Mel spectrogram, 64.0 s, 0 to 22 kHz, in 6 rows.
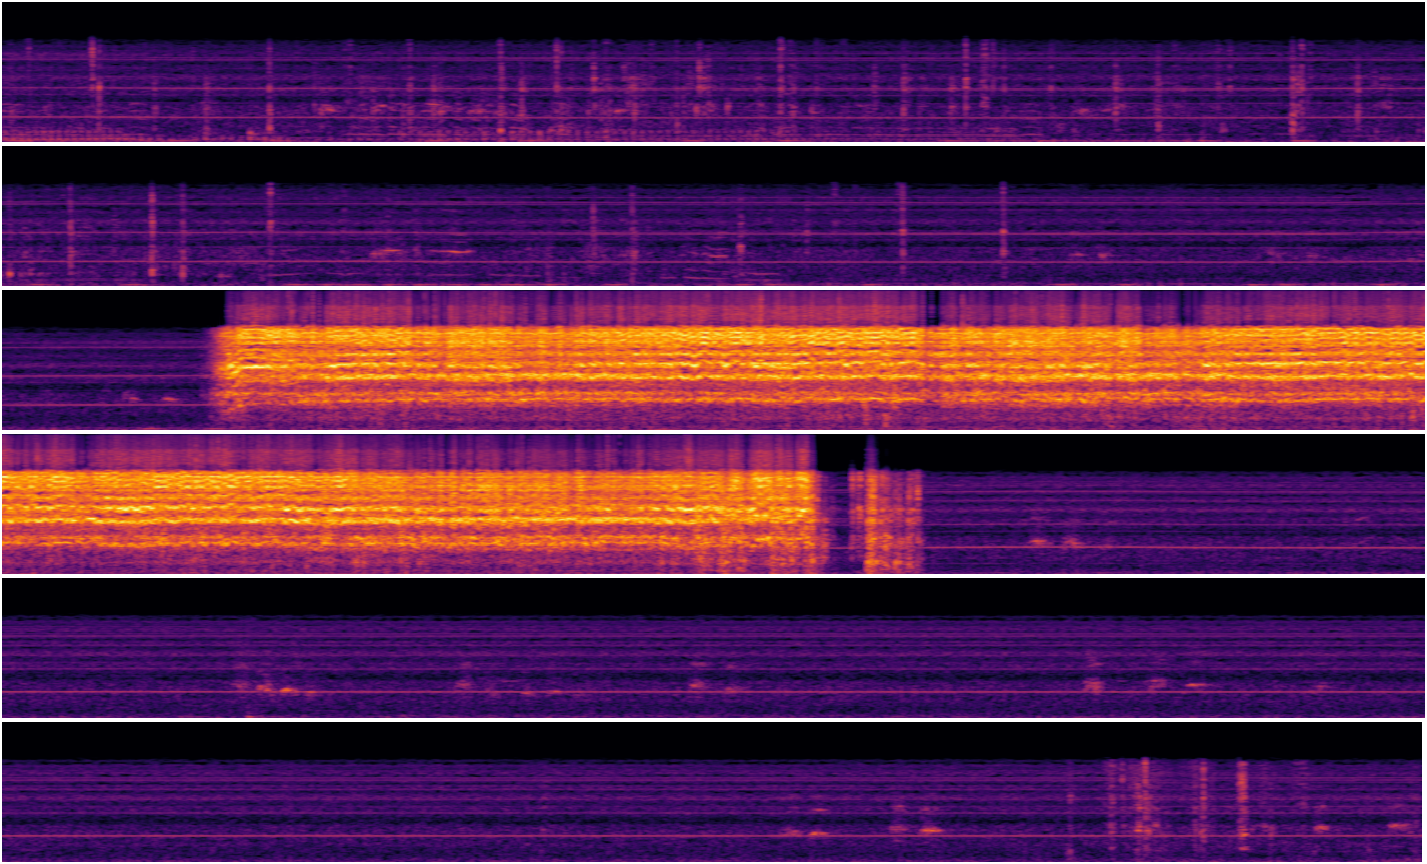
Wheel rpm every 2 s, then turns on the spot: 0, 0, 0, 0, 0, 0, 0, 0, 0, 0, 0, 90, 220, 220, 220, 230, 230, 220, 220, 30, 0, 0, 0, 0, 0, 0, 0, 0, 0, 0, 0, 0.
none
